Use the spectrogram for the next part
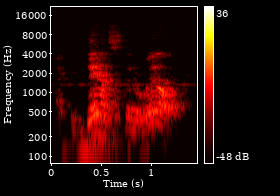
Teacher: Então, no stressed. Can não é acentuado, digamos assim.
